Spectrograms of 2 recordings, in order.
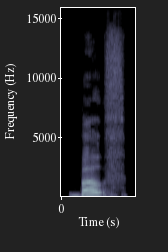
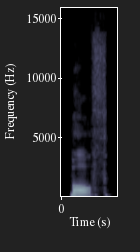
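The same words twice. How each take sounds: First: The word is said without an L sound. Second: The word is said with an added L sound. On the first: This is how people in Georgia say it. "They say it how it's spelled" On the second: This is how people from the north say it. "people from the north typically add an L in there"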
